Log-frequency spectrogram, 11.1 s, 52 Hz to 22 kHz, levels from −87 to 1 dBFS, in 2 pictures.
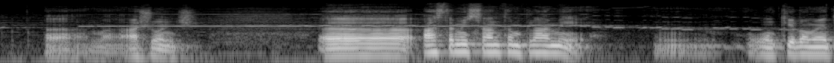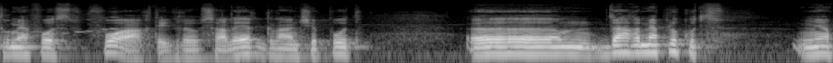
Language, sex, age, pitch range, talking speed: Romanian, male, 40-59, 105-125 Hz, 110 wpm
